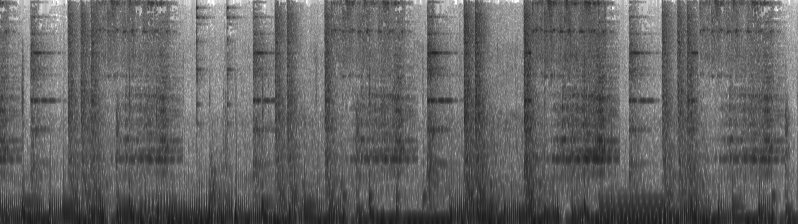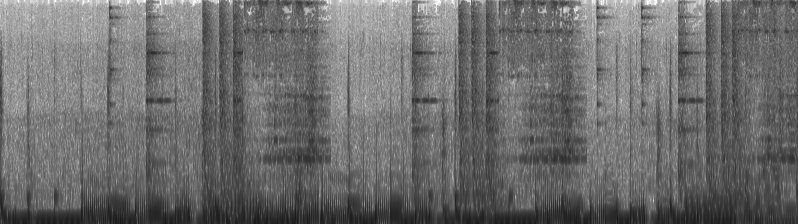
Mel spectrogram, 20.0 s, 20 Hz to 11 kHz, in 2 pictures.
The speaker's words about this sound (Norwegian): 3 pipes in your toolbox. 10 total pipes to fit this level. 3 hits of your hammer to fit a pipe.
